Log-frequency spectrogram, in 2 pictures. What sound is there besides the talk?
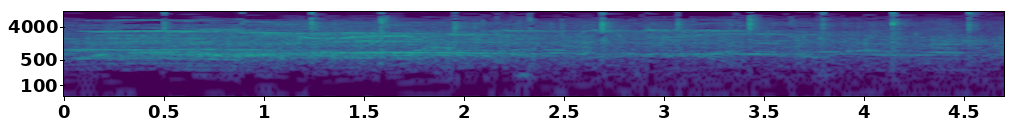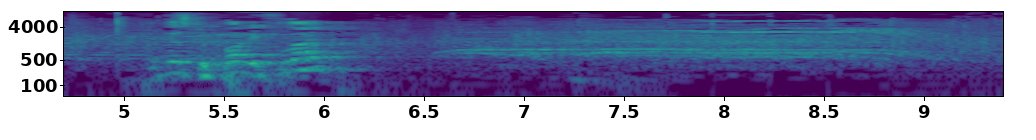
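audience applause and cheering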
